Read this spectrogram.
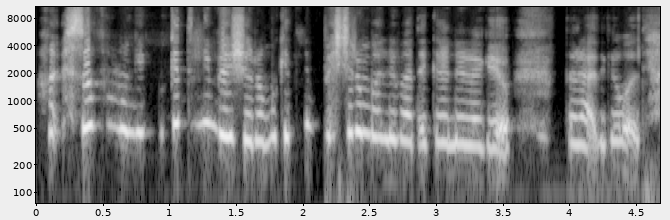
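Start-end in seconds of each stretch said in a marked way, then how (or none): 0.0-3.5 high, loud outraged squeal of reproach; acted flustered scolding. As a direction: berate your partner mid pillow fight. मारने लगती है pillow से.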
